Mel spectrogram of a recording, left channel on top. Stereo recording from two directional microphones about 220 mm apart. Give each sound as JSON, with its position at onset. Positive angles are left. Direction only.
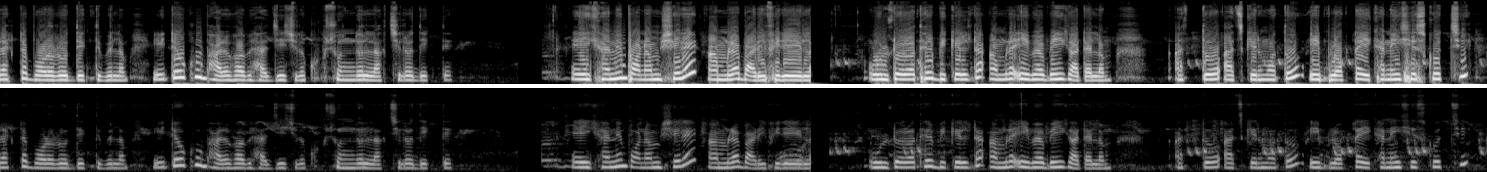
{"t": 0.0, "sound": "speech", "side_deg": 45}
{"t": 5.7, "sound": "speech", "side_deg": 50}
